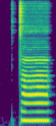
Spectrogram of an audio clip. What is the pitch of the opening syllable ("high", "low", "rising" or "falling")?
high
